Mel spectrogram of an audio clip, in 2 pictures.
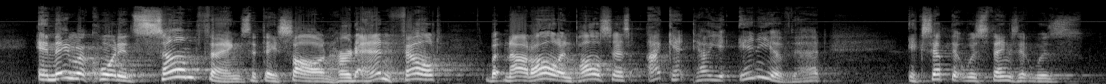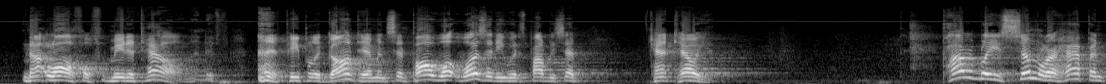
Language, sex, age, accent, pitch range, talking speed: English, male, 60-79, American, 170-240 Hz, 165 wpm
